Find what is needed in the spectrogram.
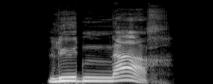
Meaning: first/third-person plural subjunctive II of nachladen
- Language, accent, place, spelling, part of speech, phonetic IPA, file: German, Germany, Berlin, lüden nach, verb, [ˌlyːdn̩ ˈnaːx], De-lüden nach.ogg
